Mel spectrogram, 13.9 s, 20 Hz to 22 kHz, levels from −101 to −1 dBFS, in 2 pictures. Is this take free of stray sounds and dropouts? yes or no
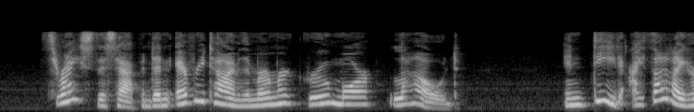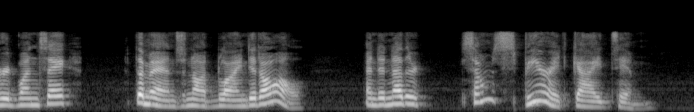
yes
